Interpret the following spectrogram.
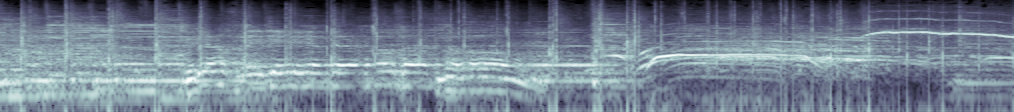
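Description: Electric guitar strummed in a steady rhythm that stops about six seconds in, as a song ends. The crowd then cheers, with shouts and a long high whistle that falls away near the end.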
